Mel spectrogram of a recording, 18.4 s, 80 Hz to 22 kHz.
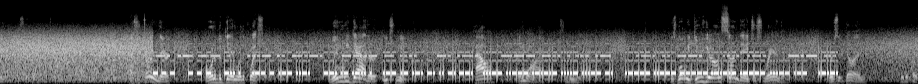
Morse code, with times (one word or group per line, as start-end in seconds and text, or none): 3.1-3.5 TTT
3.8-4.2 TTT
4.5-4.8 DE
5.0-6.2 WTWF
6.5-7.4 GALE
7.7-9.5 WARNING
9.7-12.2 32.43N
12.5-16.1 120.13W
16.4-16.8 <AR>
